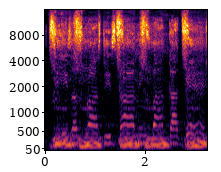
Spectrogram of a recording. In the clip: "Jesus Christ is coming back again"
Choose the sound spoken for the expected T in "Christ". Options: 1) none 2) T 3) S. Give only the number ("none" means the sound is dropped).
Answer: 2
